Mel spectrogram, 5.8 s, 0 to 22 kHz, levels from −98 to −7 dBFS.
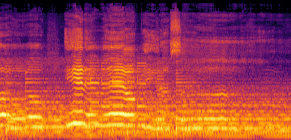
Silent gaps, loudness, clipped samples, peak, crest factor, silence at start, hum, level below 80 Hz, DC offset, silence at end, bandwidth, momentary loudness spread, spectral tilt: none; -14 LUFS; under 0.1%; 0 dBFS; 14 dB; 0 s; none; -50 dBFS; under 0.1%; 0 s; 17.5 kHz; 12 LU; -4.5 dB/octave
